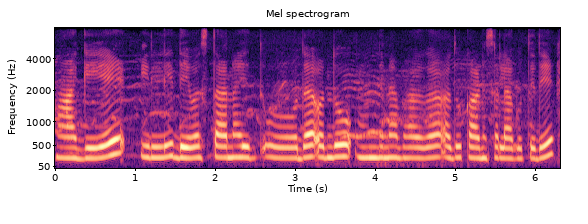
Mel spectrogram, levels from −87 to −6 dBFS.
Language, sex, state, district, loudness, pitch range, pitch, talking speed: Kannada, female, Karnataka, Bidar, -15 LUFS, 225-240 Hz, 235 Hz, 95 wpm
